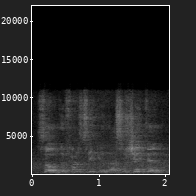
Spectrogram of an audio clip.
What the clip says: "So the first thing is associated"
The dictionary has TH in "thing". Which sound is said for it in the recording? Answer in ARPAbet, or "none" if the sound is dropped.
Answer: S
